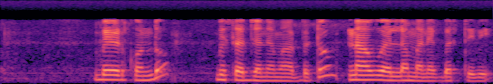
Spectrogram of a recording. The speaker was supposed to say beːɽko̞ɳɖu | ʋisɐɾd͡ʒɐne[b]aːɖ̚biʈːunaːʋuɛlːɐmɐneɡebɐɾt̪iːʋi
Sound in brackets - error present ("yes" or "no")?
yes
